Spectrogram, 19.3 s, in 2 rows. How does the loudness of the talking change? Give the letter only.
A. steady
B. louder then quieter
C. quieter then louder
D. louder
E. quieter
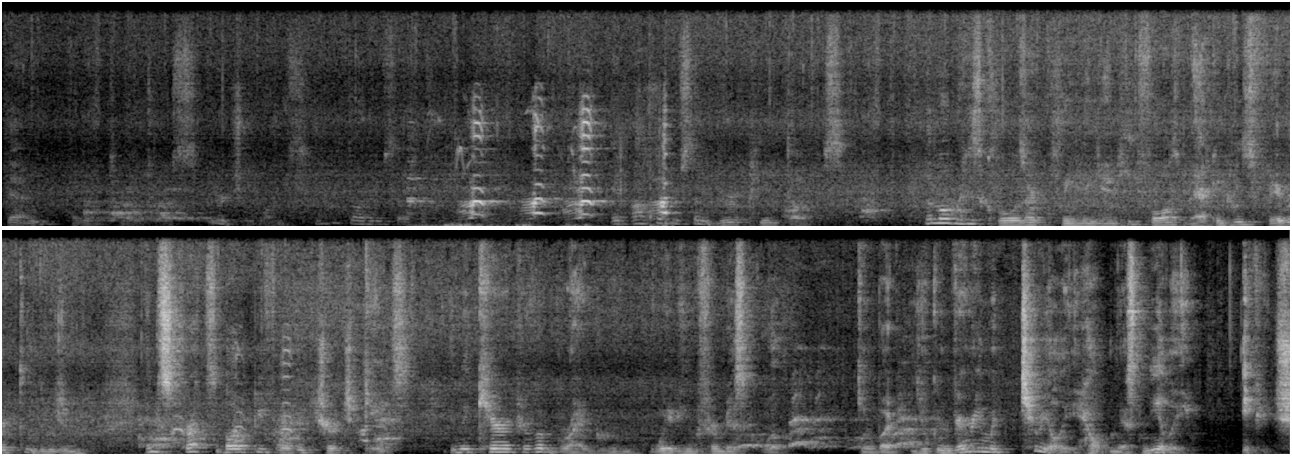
D.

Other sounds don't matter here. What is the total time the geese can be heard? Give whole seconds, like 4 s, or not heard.
4 s.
